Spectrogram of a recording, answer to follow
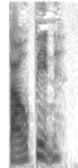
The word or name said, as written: bagbinde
